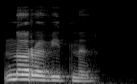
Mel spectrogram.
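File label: "нӧрӧвитны", Komi, female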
